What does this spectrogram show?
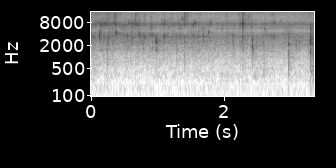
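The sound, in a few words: red chili added to hot oil, sizzling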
